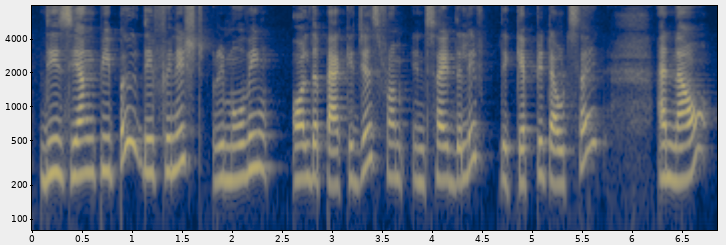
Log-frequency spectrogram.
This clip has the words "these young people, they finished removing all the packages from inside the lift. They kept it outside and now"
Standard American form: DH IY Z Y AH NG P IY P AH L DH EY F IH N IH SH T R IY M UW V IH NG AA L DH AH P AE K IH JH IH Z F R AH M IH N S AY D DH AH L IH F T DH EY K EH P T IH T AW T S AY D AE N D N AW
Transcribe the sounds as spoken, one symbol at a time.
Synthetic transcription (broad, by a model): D IY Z Y AH NG P IY P AH L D EY F IH N IH SH T R IY M UW V IH NG AA L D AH P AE K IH JH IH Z F R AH M IH N S AY D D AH L IH F T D EY K EH P T IH T AW T S AY D AE N D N AW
